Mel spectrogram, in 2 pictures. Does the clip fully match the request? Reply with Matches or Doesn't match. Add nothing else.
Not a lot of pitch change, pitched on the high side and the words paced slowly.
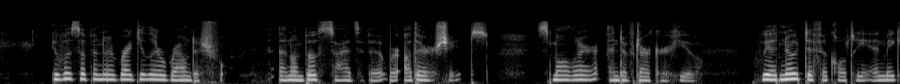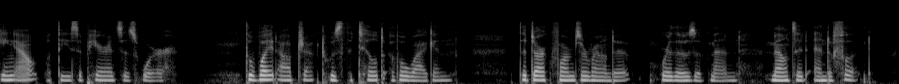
Doesn't match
